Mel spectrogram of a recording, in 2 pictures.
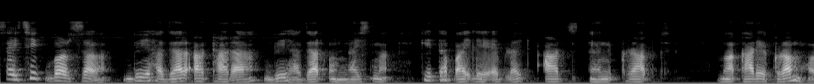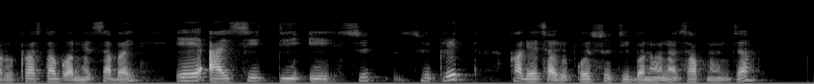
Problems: none marked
